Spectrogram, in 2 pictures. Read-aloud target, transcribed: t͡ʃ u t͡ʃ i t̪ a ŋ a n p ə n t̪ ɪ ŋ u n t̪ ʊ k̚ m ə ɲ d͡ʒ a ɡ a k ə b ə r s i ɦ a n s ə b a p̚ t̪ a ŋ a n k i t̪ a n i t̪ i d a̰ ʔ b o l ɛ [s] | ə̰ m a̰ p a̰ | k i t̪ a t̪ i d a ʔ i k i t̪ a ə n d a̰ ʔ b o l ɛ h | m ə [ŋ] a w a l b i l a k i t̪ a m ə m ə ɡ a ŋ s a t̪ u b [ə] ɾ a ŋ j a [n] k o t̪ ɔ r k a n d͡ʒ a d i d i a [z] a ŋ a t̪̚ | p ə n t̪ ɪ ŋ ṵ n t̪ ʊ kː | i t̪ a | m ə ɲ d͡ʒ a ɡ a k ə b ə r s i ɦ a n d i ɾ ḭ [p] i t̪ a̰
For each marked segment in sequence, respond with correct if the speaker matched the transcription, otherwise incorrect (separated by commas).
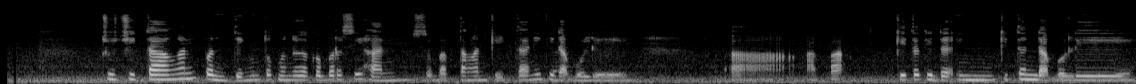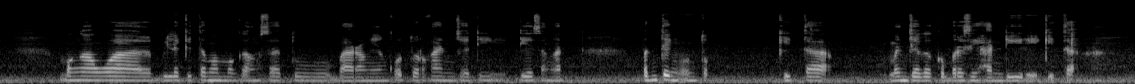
incorrect, correct, incorrect, incorrect, incorrect, incorrect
